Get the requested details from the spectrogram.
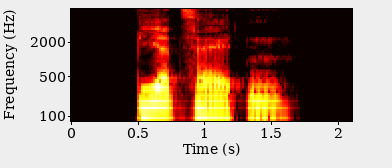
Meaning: dative plural of Bierzelt
- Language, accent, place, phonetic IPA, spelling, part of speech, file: German, Germany, Berlin, [ˈbiːɐ̯ˌt͡sɛltn̩], Bierzelten, noun, De-Bierzelten.ogg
